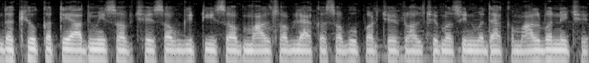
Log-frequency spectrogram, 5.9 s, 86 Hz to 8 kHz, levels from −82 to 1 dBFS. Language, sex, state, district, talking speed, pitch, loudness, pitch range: Maithili, male, Bihar, Supaul, 245 wpm, 110 Hz, -17 LUFS, 105-110 Hz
